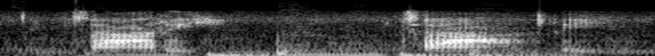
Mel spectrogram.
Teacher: Vokal belakang, rendah, netral, terbuka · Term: Vokal A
